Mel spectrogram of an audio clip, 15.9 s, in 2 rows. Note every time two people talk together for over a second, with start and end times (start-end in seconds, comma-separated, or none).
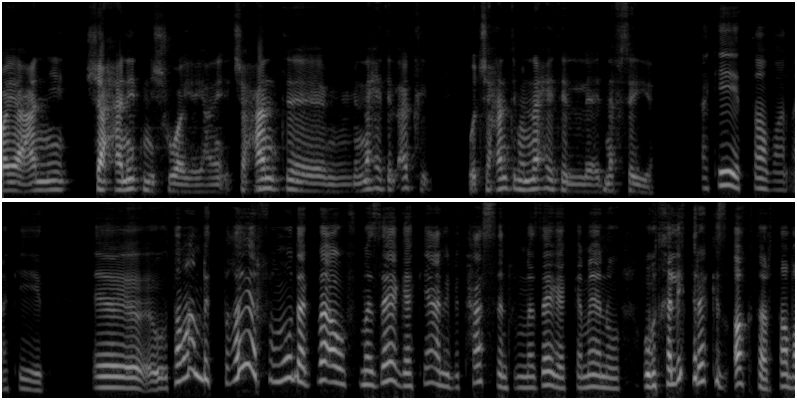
none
